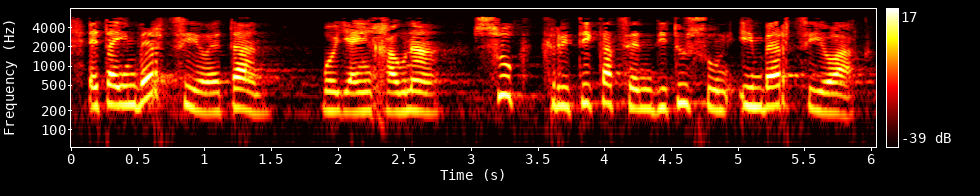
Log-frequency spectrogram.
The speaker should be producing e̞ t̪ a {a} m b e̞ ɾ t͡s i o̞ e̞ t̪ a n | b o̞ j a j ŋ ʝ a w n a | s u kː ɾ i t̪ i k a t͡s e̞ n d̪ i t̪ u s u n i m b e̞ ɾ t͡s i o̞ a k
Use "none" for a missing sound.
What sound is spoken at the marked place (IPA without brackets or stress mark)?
i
